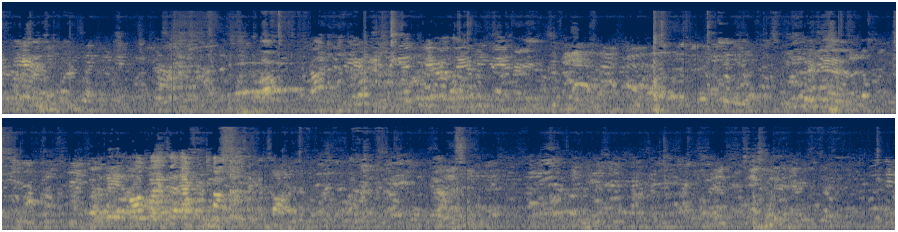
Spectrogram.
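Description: Men talk nearby in relaxed voices.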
